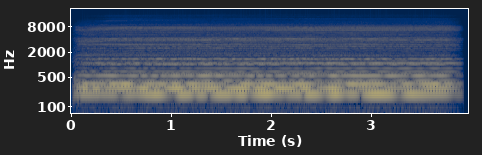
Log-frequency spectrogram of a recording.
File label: Db 6, back chords; Sound & Vision - Gigapack II CD 1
